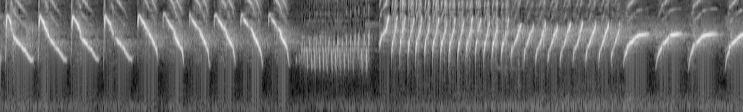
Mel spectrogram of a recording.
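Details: Canary song played to make a lazy canary sing: steady series of loud falling whistles, a low buzzy rasp, then a fast high trill ending in slower rising-falling whistled notes.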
